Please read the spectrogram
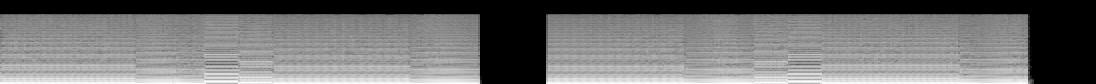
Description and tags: Generic "Nintendo like" melody.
